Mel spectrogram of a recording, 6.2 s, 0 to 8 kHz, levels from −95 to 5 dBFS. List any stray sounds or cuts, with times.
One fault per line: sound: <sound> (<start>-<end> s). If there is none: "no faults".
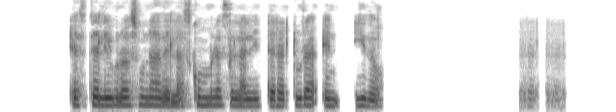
sound: laugh (5.2-5.7 s)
